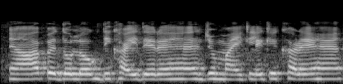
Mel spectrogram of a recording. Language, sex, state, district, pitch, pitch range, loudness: Hindi, female, Maharashtra, Washim, 250 Hz, 240-255 Hz, -13 LUFS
